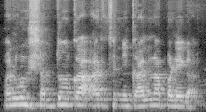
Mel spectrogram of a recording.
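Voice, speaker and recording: A man's voice: fairly high pitch, steady tone, darkish tone, echoey room, slight background noise. A man teaching a spiritual discourse, explaining step by step with rhetorical questions. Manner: explanatory, rhetorical questions, slow deliberate phrasing.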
